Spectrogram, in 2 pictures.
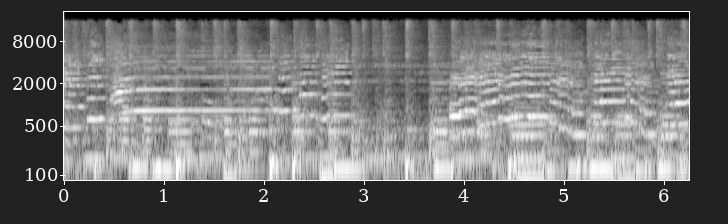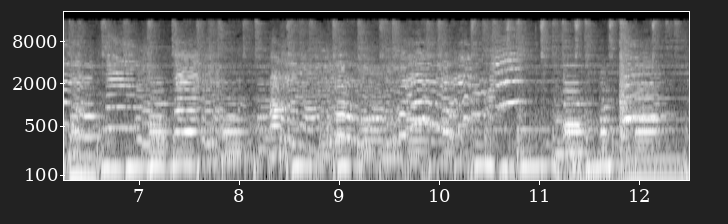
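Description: Saxophone soloing over a jazz band with drum kit and bass: one long held note starting about half a second in, then quick runs of notes that bend up and down.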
